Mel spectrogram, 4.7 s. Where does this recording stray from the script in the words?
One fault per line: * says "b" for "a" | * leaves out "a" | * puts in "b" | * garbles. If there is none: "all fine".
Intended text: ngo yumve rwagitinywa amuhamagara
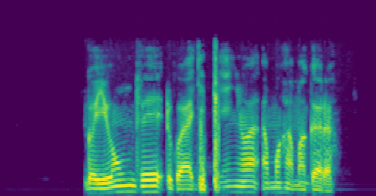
all fine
